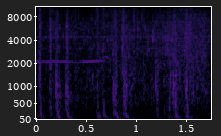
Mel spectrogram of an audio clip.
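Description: Horse hooves in the video game Assassin's Creed Odyssey, a rapid, even clip-clop of galloping hoofbeats, quiet and steady throughout with no talk.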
